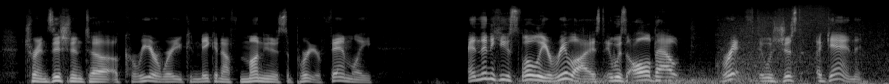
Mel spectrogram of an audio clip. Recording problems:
rain or running water; noticeable; from 5.5 s on; 15 dB below the speech

